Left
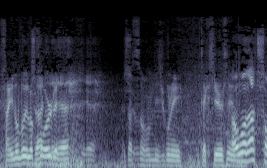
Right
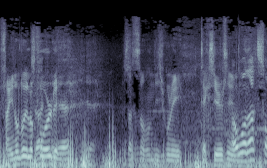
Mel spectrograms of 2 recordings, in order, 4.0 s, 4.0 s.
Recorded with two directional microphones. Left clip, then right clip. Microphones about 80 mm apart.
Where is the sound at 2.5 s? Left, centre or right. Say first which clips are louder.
Right 2 dB; right.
